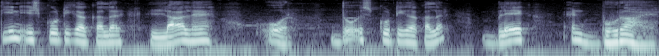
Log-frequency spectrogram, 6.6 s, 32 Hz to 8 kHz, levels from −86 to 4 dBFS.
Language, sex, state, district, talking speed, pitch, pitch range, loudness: Hindi, male, Rajasthan, Bikaner, 135 wpm, 135 Hz, 120-150 Hz, -17 LUFS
